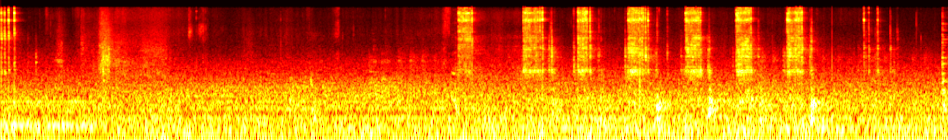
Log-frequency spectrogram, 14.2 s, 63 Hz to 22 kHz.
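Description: A ratchet wrench loosens the 14 mm caliper bracket bolts on a 2015-2019 Hyundai Sonata's rear brake, with quiet working noise giving way to bursts of rapid clicking ratchet strokes.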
